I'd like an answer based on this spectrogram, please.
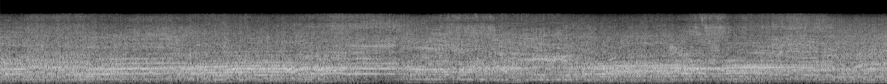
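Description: Engines of 1600cc off-road race buggies running hard on a dirt track, several overlapping engine notes rising and falling in pitch as the buggies accelerate and ease off.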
